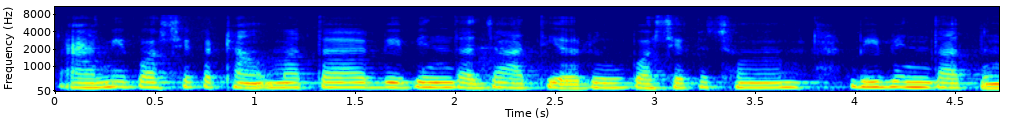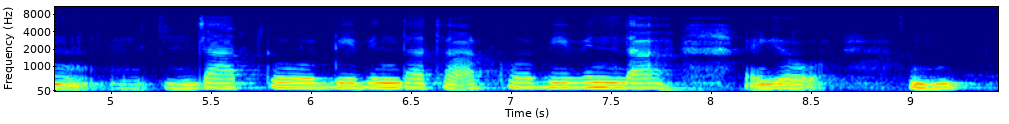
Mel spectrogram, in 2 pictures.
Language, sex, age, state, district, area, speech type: Nepali, female, 60+, West Bengal, Jalpaiguri, urban, spontaneous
